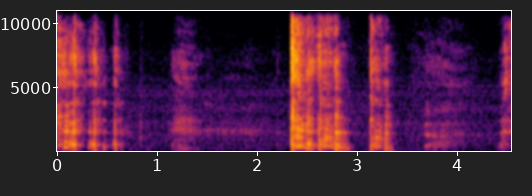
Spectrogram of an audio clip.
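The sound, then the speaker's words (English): A loud bout of coughing from a person who has just taken dabs: a quick run of three harsh coughs, a pause with quieter throaty breathing, then a heavier burst of several more hacking coughs. “I promise this won't be a coughing episode again.”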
